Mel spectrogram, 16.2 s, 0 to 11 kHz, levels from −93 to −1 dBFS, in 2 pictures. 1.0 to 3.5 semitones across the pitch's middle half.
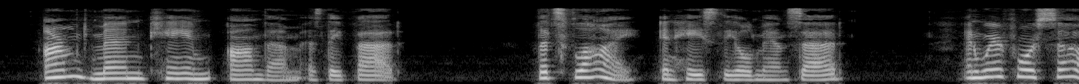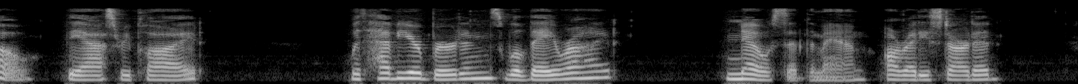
No: average, 4.4 semitones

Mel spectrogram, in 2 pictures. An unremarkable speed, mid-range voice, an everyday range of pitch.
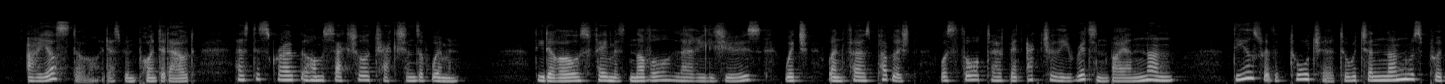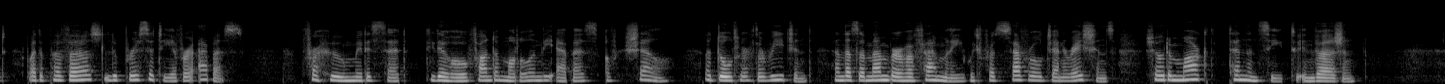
Yes: average, 175 wpm; medium, 180 Hz; average, 3.4 semitones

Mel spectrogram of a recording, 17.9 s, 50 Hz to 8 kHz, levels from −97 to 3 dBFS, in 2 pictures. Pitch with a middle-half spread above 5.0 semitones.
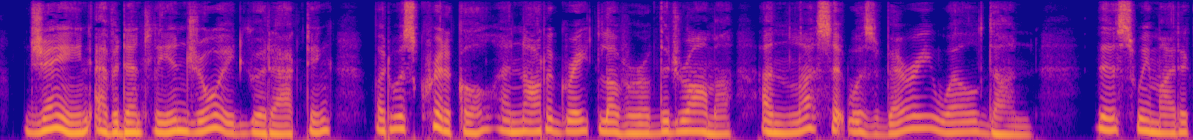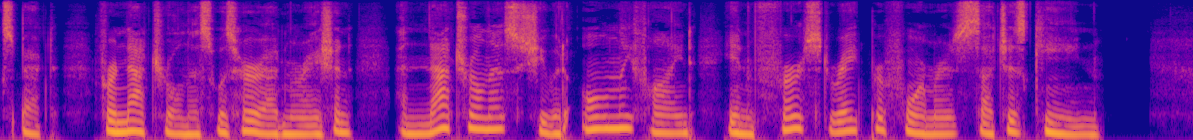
No: average, 4.1 semitones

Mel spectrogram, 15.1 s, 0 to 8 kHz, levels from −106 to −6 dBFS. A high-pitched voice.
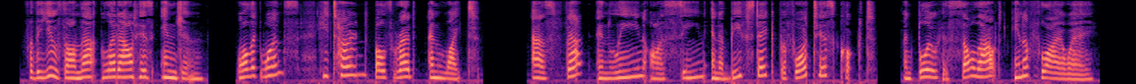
Yes: high, 235 Hz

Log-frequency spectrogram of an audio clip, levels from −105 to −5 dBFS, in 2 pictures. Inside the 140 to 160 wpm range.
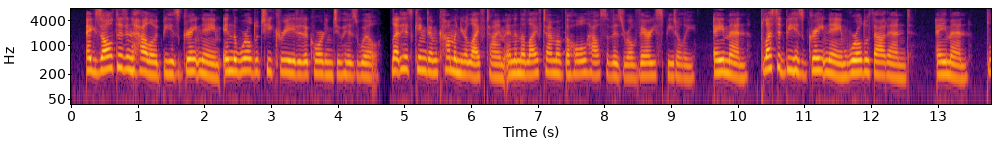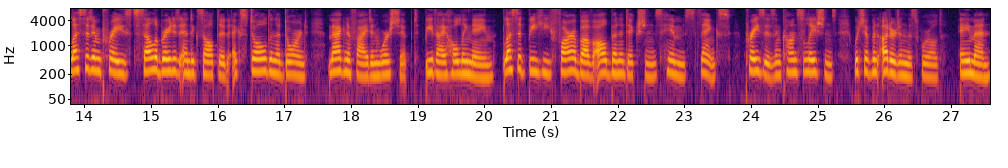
No: average, 180 wpm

